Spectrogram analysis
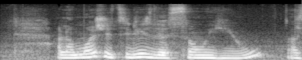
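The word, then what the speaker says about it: HU: Alors moi, j'utilise le son You, qui OK. s'écrit H-U, il se prononce You, jusqu'au bout du souffle.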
